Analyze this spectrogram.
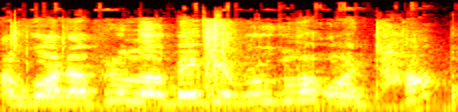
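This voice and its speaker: Amid noticeable background noise, a woman speaks at a high pitch with ordinary pitch variation. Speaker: cooking vlogger. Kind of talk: cooking tutorial. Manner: casual, chatty.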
